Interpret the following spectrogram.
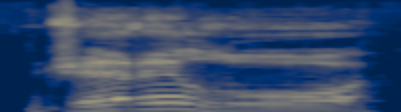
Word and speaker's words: джерело: колонка другий склад Коваль джерело третій склад джерело остан склад третя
